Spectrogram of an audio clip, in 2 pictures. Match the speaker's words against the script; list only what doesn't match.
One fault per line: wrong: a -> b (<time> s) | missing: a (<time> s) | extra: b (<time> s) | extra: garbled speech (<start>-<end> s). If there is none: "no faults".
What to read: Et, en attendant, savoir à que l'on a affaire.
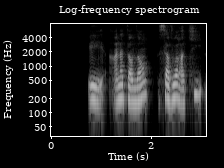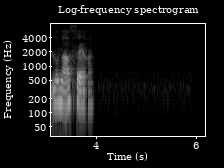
wrong: que -> qui (2.7 s)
